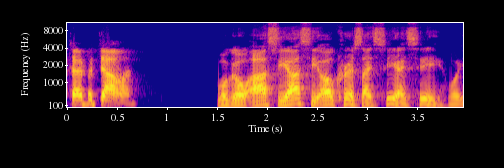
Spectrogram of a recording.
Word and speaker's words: Asiasi: Asiasi.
